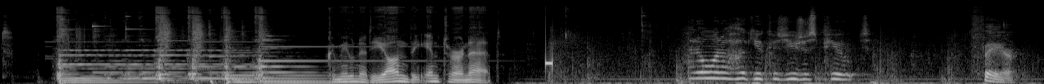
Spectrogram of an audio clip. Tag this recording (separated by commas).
Female speech, Speech, Music, inside a large room or hall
